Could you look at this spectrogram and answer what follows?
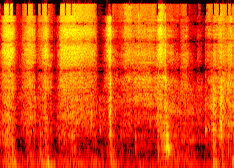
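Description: A paper pocket edge for a mini album is folded by hand: soft, quiet rubbing and creasing strokes in short bursts, close up, with no talk.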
